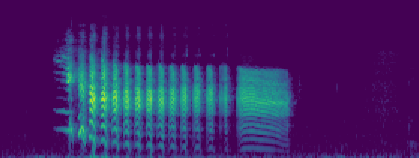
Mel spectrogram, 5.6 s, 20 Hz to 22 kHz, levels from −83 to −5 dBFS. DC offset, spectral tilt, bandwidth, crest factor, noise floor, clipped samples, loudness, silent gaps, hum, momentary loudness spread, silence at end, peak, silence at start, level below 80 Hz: under 0.1%; 1.5 dB/octave; 13 kHz; 24 dB; -70 dBFS; under 0.1%; -21 LUFS; none; none; 17 LU; 1.75 s; -2 dBFS; 0.8 s; -66 dBFS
